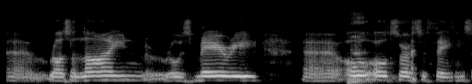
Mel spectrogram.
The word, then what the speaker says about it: Rosaleen: No, it's Rosaline, if you give Right. me my full title. Right. But I found when I went to the north of Ireland that I got called Rosaline, Rosemary, all sorts of things.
